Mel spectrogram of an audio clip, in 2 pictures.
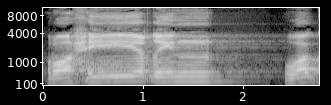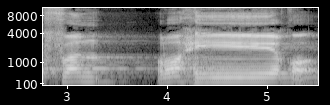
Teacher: اگلا حرف را زبر را، حا یا زیر حی، رحی، قاف دو زیر قن، رحیق۔ را کو موٹا کر کے پڑھیں، حا کو گلے سے نکالیں اور قاف کو موٹا کر کے پڑھیں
